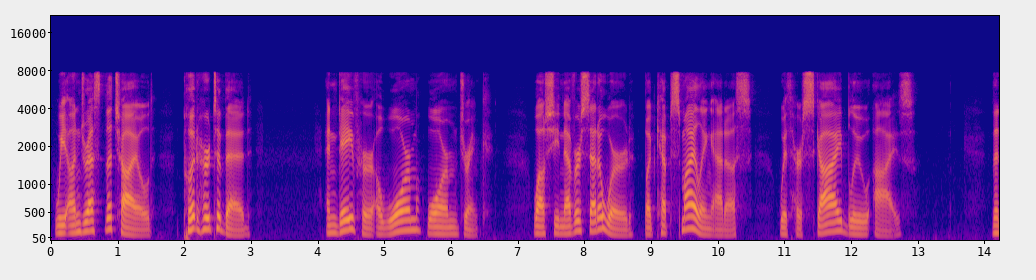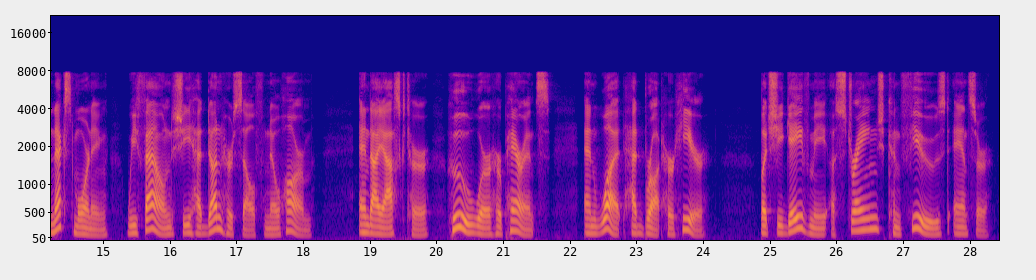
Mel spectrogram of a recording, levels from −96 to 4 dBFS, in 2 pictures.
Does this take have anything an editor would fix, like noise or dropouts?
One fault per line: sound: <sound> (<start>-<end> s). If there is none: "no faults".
no faults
